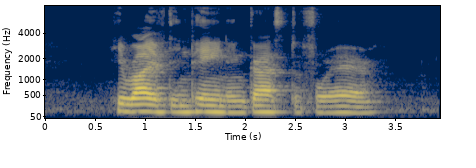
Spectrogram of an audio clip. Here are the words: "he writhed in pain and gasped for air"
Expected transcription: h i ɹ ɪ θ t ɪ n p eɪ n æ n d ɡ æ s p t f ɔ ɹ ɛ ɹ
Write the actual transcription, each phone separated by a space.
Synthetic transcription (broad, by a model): h i ɹ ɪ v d ɪ n p eɪ n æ n ɡ æ s p t f ɔ ɹ ɛ ɹ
